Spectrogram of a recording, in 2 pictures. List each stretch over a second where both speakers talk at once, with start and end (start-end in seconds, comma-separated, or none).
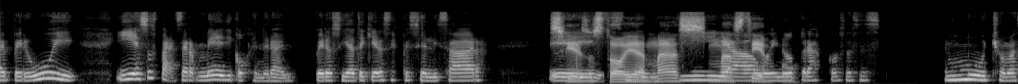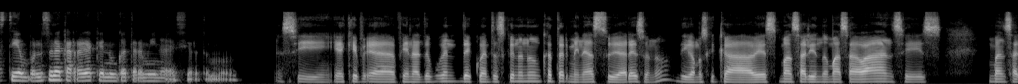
5.5-8.1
